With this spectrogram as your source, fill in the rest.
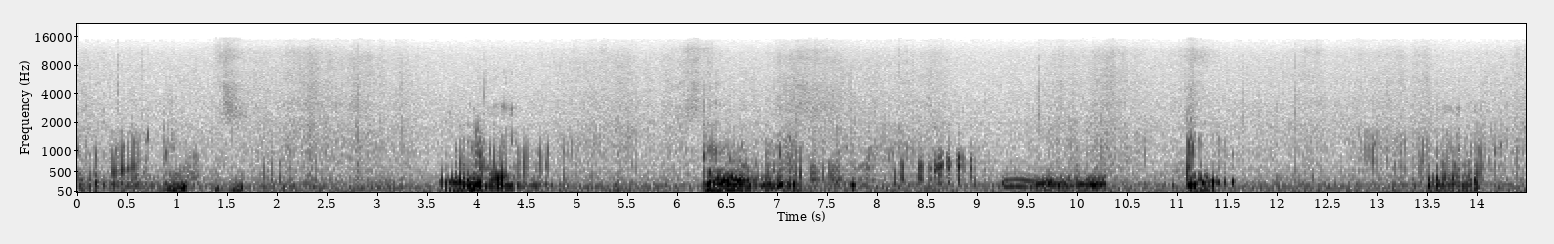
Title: Hungry stomach rumbles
